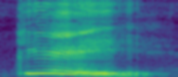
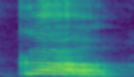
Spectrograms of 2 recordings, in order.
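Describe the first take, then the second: First: The letter is said as its name. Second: The letter is said as its sound. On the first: "Alphabetical sound of K is K" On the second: "But phonetic sound is not K, it is K"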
